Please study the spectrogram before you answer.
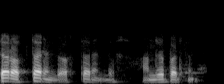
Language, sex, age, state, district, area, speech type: Telugu, male, 18-30, Andhra Pradesh, Vizianagaram, urban, conversation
